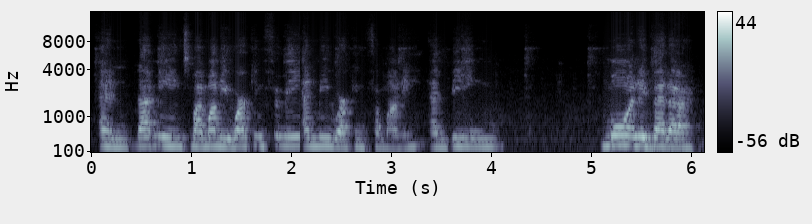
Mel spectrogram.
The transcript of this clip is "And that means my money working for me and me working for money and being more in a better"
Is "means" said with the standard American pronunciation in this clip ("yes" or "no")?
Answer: yes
